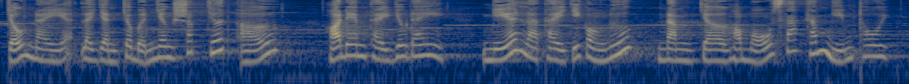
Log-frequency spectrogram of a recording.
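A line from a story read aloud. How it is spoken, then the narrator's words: Old man sighing. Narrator (Vietnamese): Có một ông già ... ông thở dài, nói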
